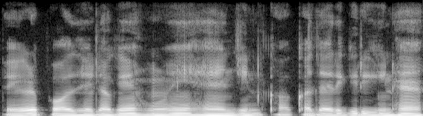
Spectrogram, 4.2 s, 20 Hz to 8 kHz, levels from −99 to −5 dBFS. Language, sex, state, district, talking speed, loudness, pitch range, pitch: Hindi, male, Jharkhand, Ranchi, 125 wpm, -14 LUFS, 100-110 Hz, 105 Hz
